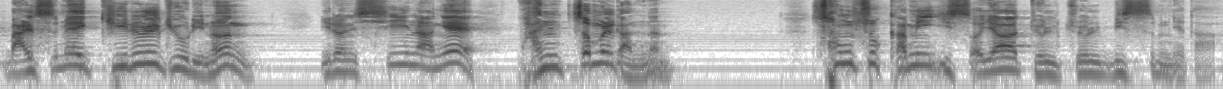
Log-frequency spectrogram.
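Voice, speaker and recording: A pastor preaches a dawn sermon in the church sanctuary, his voice on the high side, pushed and bright. He presses his message with rhetorical questions asked again and again, leaning on emphatic repetition.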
